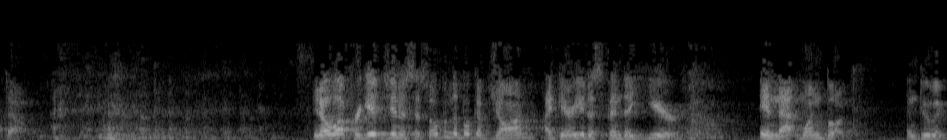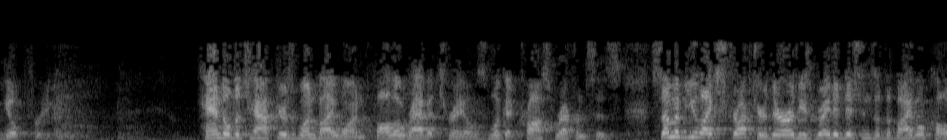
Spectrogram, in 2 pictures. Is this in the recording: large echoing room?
yes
